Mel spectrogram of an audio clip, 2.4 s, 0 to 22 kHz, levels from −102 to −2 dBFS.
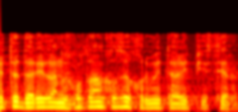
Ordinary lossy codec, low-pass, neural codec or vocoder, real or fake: none; 7.2 kHz; codec, 16 kHz, 16 kbps, FunCodec, trained on LibriTTS, 50 frames a second; fake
